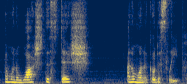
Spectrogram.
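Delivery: usual speaking voice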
